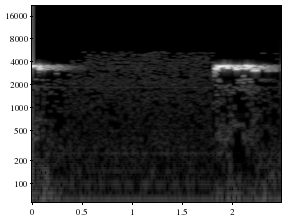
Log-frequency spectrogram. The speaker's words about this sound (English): And what on earth are those? Those are whistles.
